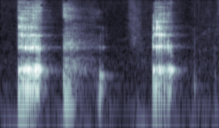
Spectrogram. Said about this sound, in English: Oh, there we go. Hold on, burps.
